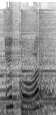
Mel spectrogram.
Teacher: fonem vokal E yang berada di atas, tengah, depan, tak bundar, yang direalisasikan dengan bunyi E pada contoh kata ekor, yang distribusi fonemnya berada di awal kata.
